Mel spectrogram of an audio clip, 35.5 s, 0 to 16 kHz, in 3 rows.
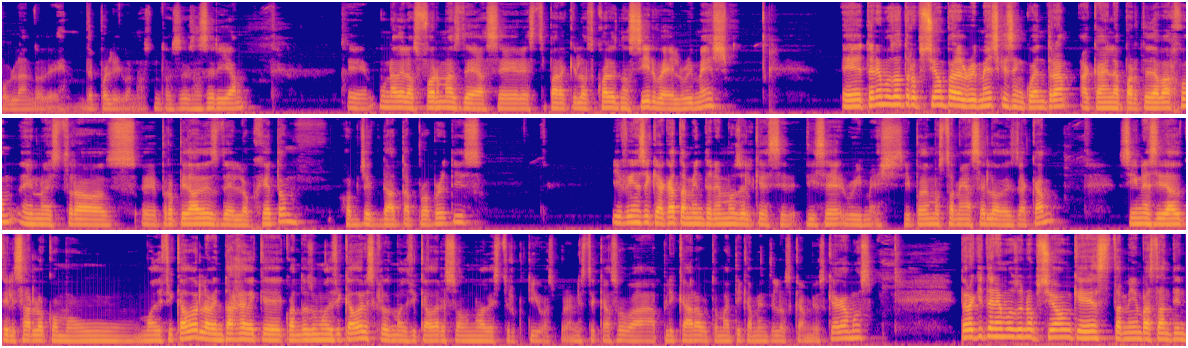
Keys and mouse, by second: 16.7-27.2 middle drag, 27.2 click, 27.3-28.7 middle drag, 28.7 drag, 28.9-33.9 middle drag, 34.0 ctrl+z, 34.4 ctrl+z, 34.9 ctrl+z, 35.0 ctrl+z, 35.1 ctrl+z, 35.3 ctrl+z.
